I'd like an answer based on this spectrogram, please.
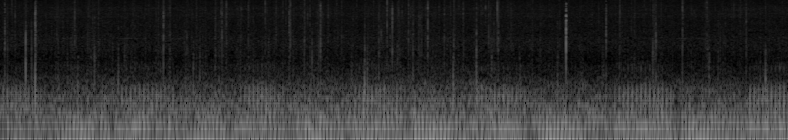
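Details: Continuous low purr of a cat, rumbling and gently pulsing in breath-paced waves, set against frequent snapping crackles of a fireplace fire.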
